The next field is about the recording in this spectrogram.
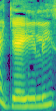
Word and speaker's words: Heyeli: Pues bueno, aquí vivo con mis abuelitos desde hace un tiempo y mi nombre es Nisi Jaylee, pero bueno, se pronuncia Jaylee según, pero se escribe Heyeli.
